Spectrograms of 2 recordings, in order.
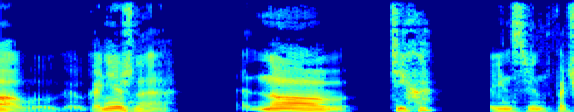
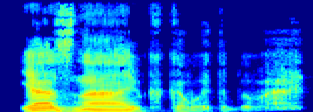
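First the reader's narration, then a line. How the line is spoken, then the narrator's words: Sighing narration. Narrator (Russian): вздохнув, поведал Ринсвинд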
